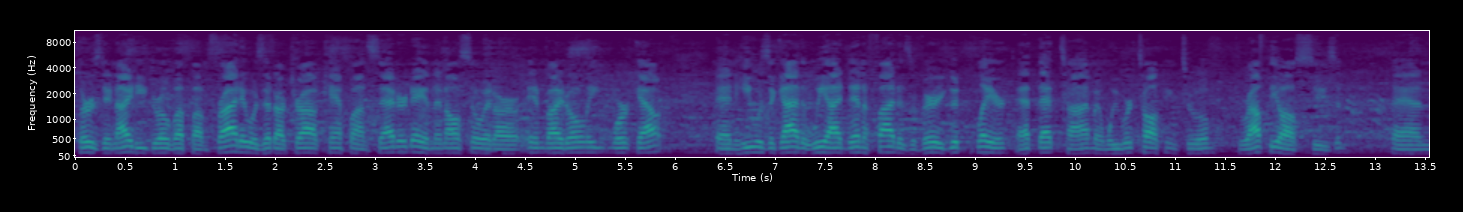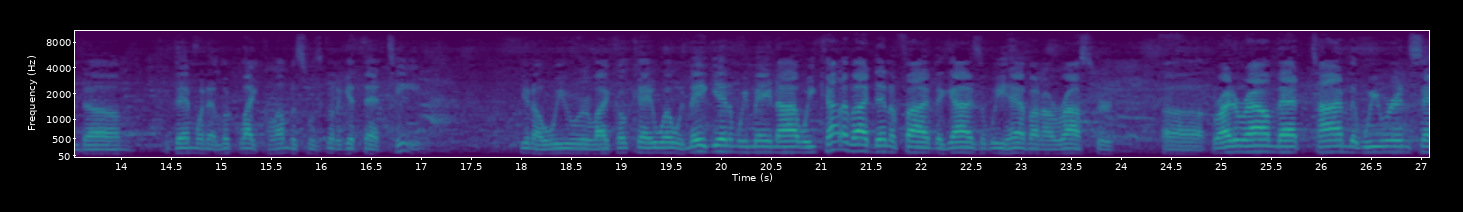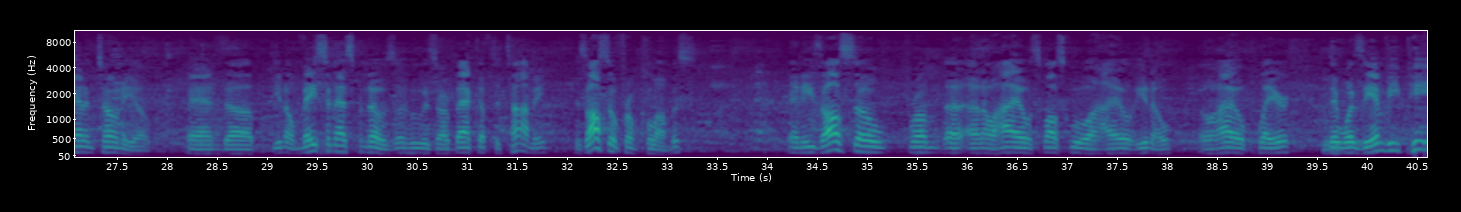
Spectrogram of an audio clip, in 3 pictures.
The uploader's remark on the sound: LIVE from the Recovery Room Sports Bar and Grill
